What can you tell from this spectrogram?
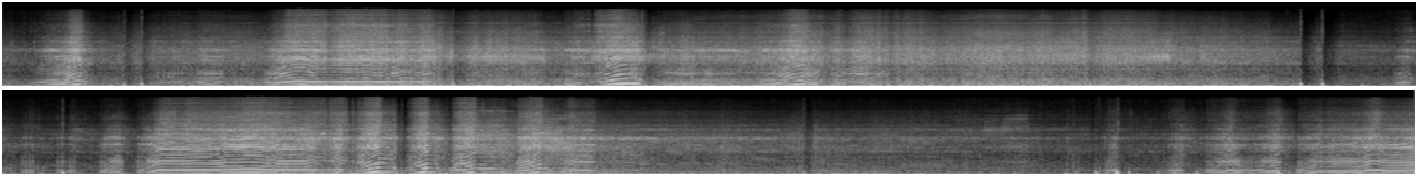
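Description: Motocross bike engine being ridden hard, its pitch repeatedly climbing as it revs and dropping at each gear change, over heavy wind rumble on a helmet-mounted camera. About halfway through the throttle closes for a couple of seconds, with a sharp knock, before the engine revs up hard again.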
